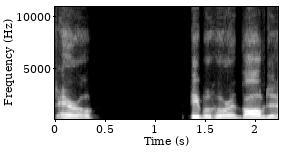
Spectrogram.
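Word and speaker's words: AARO: But it's it's a challenging situation and it's interesting and the the people that uh are involved on the uh a it's pronounced arrow.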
